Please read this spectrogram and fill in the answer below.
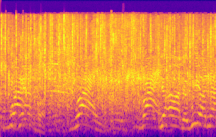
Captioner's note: audience applause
